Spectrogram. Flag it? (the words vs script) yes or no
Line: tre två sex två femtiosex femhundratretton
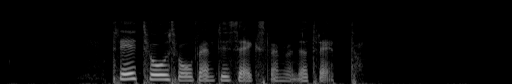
yes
